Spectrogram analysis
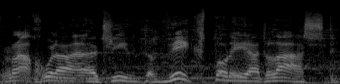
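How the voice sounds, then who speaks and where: A man's voice: a little high, expressive, slow pace, full character voice. A man playing a loyal warrior who recounts the saga of his fallen lord in grave, theatrical game-cutscene narration. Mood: sorrowful. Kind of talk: dramatic scripted storytelling narration for a game cutscene. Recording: narration over clear background music.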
